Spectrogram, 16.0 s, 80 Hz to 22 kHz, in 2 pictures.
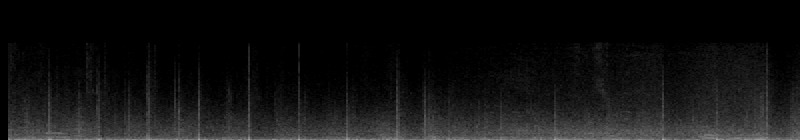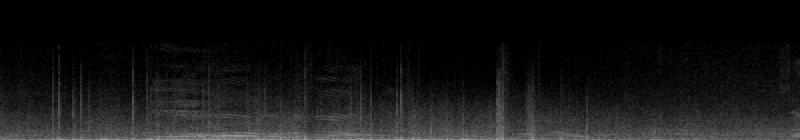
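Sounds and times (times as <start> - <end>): spectators calling and whooping: 0.1 - 1.2, 4.2 - 16.0.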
